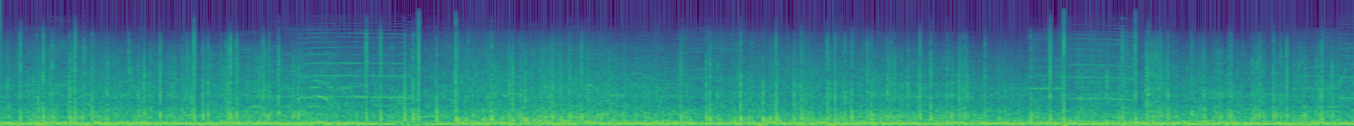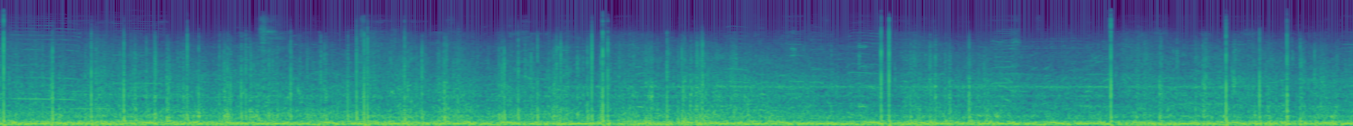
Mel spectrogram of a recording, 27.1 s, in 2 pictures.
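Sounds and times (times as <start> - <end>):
booming shells rumble: 0.0 - 21.2
fireworks bangs and crackles: 0.0 - 27.0.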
